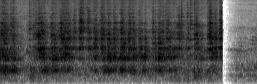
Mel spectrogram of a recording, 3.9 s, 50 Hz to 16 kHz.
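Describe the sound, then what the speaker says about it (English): A whisk stirs flour into melted butter in a pan over medium heat, a close, rapid rhythmic scraping and swishing for a few seconds that stops abruptly. "I'm going to whisk in about 2 tablespoons of flour."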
